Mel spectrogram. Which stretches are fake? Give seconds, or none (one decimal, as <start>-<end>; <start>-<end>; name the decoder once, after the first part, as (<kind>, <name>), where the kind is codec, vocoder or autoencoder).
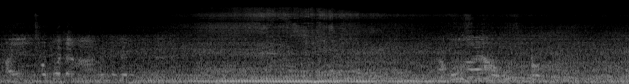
0.0-2.6 (autoencoder, DAC-VAE); 3.4-6.3

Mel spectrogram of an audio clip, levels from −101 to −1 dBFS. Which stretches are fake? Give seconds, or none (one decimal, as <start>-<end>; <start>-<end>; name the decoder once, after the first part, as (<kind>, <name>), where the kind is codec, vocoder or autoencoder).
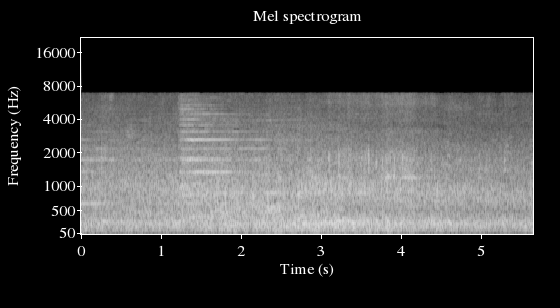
0.0-1.6 (vocoder, Vocos); 3.2-4.1; 4.9-5.7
